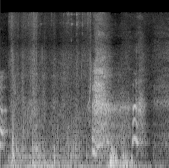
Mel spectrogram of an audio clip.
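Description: A dog breathes heavily close to the microphone, with loud, breathy huffs and a stronger rasping exhale near the middle, plus a few soft low thumps.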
